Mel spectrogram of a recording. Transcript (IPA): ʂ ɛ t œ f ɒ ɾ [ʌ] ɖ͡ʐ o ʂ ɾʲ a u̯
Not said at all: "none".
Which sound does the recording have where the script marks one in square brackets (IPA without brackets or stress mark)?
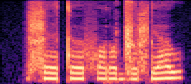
ɔ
